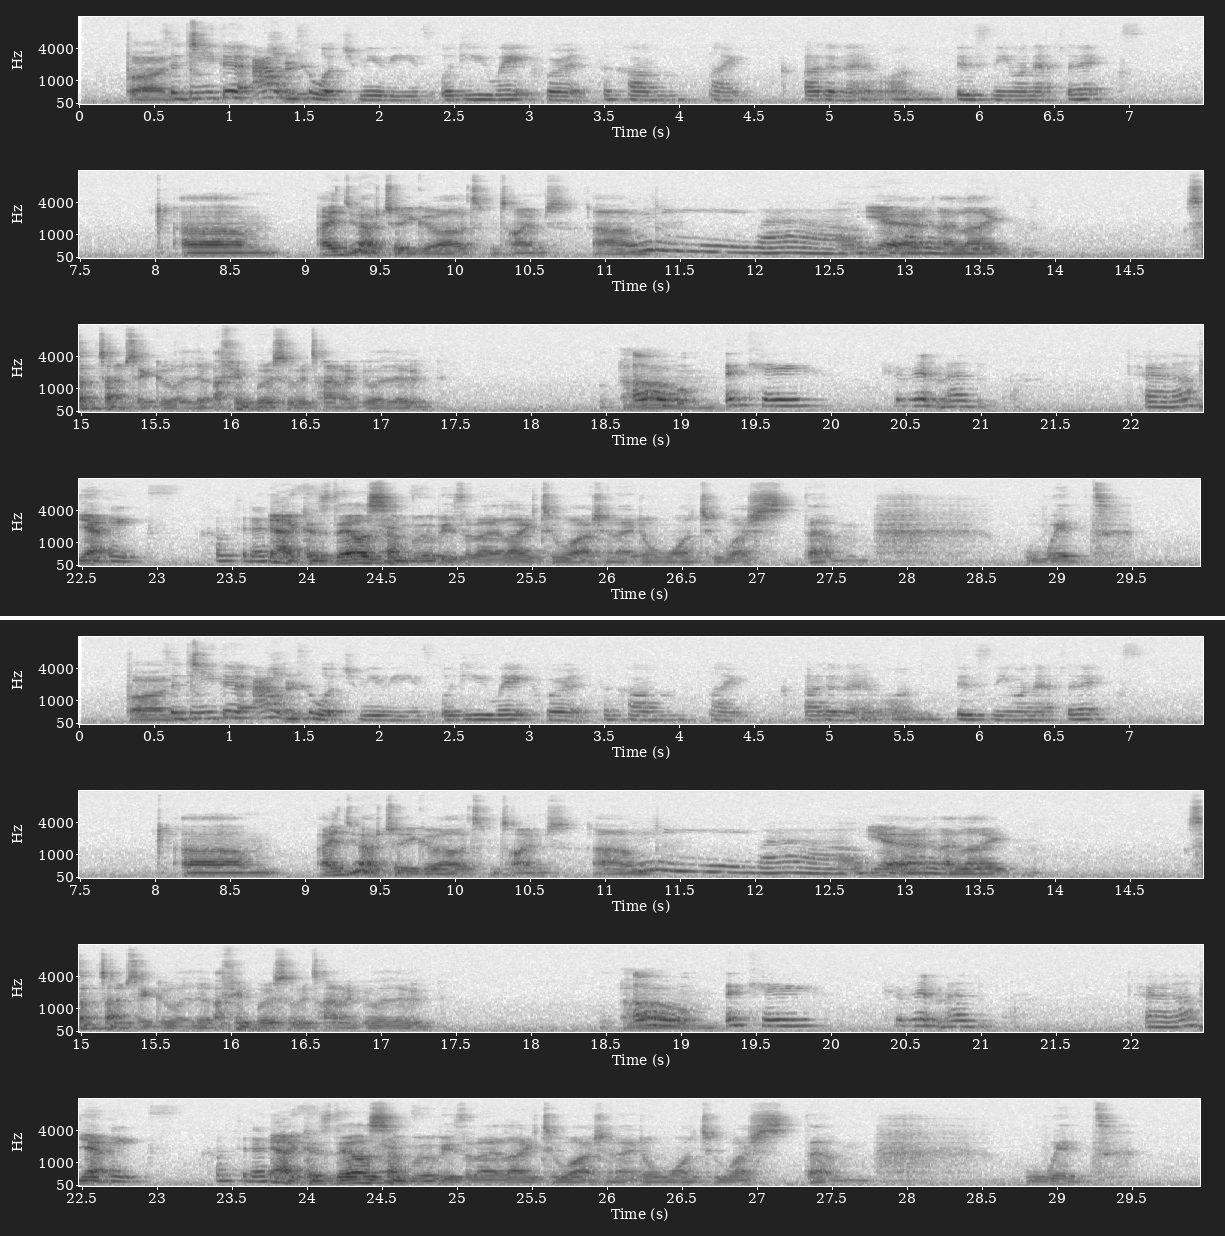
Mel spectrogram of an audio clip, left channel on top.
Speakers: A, on the left; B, on the left.
A: But
B: So do you go out
A: I think
B: to watch movies or do you wait for it to come like, I don't know, on Disney or Netflix?
A: um I do actually go out sometimes. Um
B: Really? Wow.
A: yeah,
B: Proud of
A: I
B: you.
A: like Sometimes I go alone. I think most of the time I go alone. Um,
B: Oh, okay. Commitment. Fair enough.
A: yeah.
B: Takes confidence.
A: Yeah, because there are some
B: Yes.
A: movies that I like to watch and I don't want to watch them with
